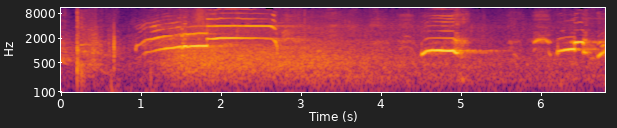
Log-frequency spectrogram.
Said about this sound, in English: She fell over, did the splits, and then squealed like a stuck pig for about 3 minutes, and then bravely fought back to win her match.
